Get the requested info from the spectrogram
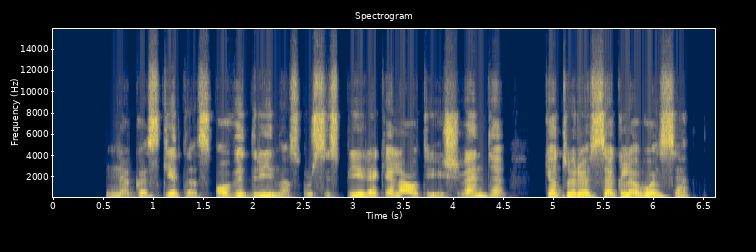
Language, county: Lithuanian, Vilnius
